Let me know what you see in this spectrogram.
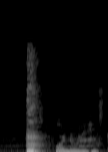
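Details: Dog (Nora) with kennel cough, started on antibiotics and resting: one harsh, dry hacking cough followed by a drawn-out honking, voiced sound, typical of kennel cough.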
